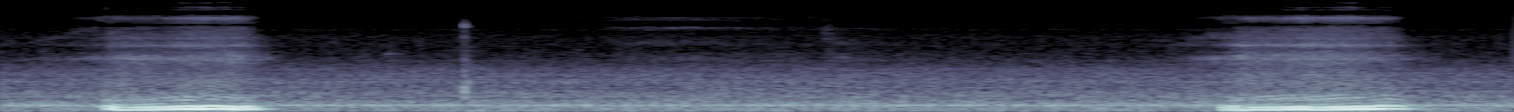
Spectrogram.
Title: Koko snores in his sleep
